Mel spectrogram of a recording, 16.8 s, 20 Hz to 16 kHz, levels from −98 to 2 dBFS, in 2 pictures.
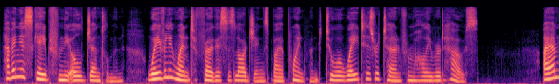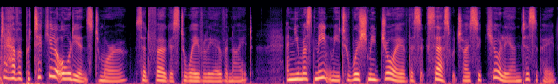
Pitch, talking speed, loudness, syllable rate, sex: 200 Hz, 180 wpm, -19 LUFS, 5.8 syllables/s, female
